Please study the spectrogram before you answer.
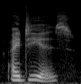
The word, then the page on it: ideas: American English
